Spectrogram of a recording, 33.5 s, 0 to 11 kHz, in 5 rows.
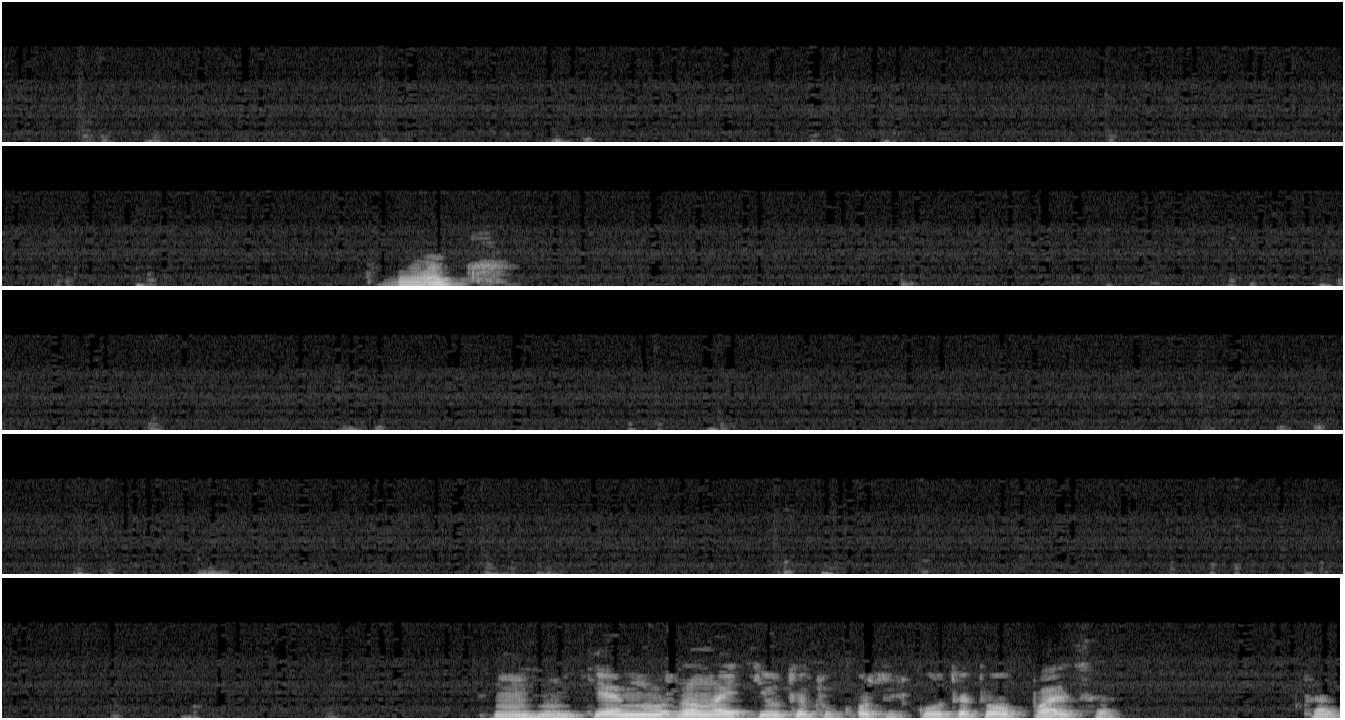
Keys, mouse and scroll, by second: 0.9-2.0 middle drag, 3.0 r, 4.6-5.7 middle drag, 7.5-11.4 middle drag, 13.0 click, 13.6 middle click, 15.2 r, 17.2-19.6 middle drag, 20.0 r, 21.2 g, 23.0-24.0 scroll up 1, 24.0 middle click, 24.1 scroll down 1, 24.4-24.7 middle drag, 26.9 middle click, 27.9 middle click, 29.9-30.2 shift+middle drag, 30.7-31.2 middle drag, 31.7-33.5 middle drag.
